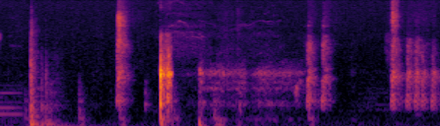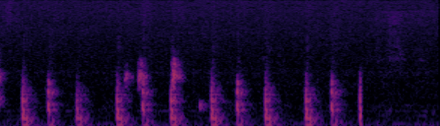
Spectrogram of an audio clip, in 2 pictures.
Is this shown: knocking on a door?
yes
